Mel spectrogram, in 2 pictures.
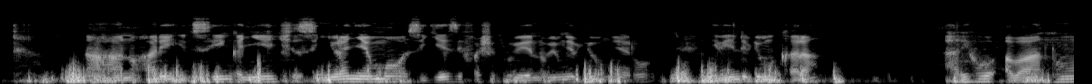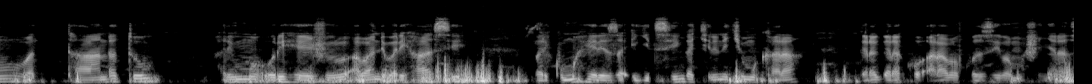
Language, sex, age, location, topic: Kinyarwanda, male, 18-24, Nyagatare, government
